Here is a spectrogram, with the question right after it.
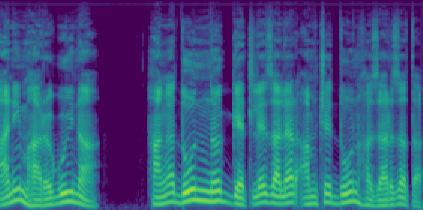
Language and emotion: Goan Konkani, neutral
